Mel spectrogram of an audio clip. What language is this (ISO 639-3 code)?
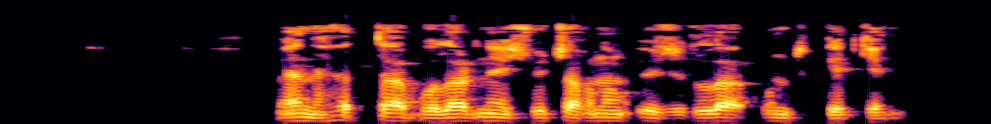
uig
